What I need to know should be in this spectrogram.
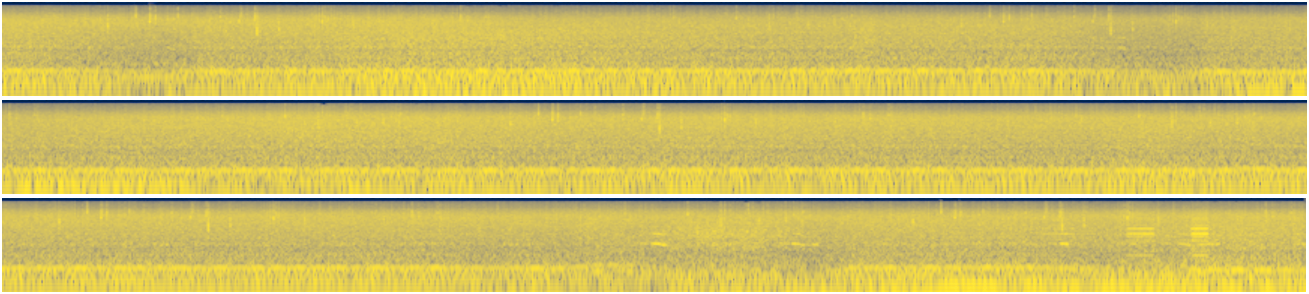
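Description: An old car engine hums steadily as the car drives along.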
